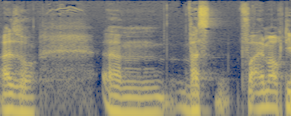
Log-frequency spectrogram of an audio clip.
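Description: A man is speaking here. His voice is somewhat breathy. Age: 40s. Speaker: logistics entrepreneur. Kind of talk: interview. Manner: hesitant, many filler sounds.

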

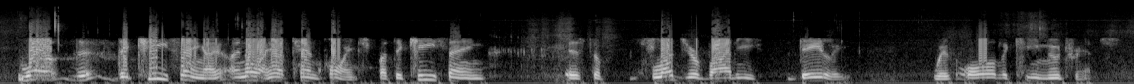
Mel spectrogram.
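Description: Over noticeable background noise, a man with a fairly high pitch talks at a very slow pace with lively intonation and long, frequent pauses. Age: 80s+. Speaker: health food store owner. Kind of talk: radio interview. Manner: halting.

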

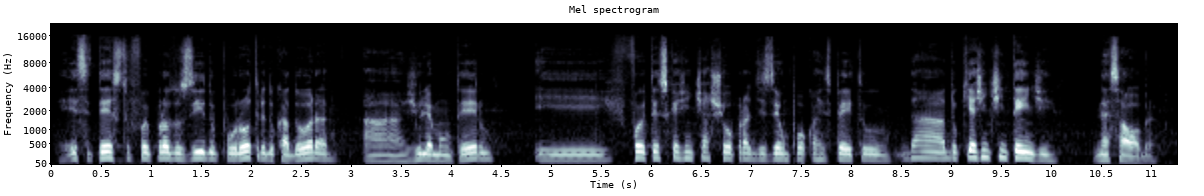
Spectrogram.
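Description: Recorded very cleanly with a silent background, a man speaks in a Brazilian accent. His pitch variation is ordinary. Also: medium pitch for a man. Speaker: educator and musician. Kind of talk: poetry reading aloud, solemn spoken-word delivery; introduction then reading a written poem. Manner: slow, measured, solemn, with dramatic pauses.

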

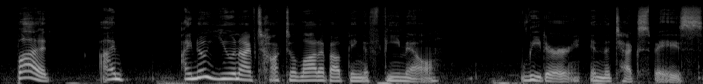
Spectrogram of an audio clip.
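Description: A woman speaks at a moderate pace with an American accent in a plain, everyday voice, her pitch fairly low. The recording is very clean, with a silent background. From Pacific Northwest US. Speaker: podcast host. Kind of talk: casual interview chat. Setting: studio.

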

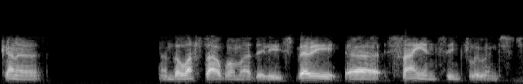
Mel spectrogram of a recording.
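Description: A man with an English accent, at a fairly slow pace. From England. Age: 50s. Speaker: musician, former punk band member. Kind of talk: interview conversation.

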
